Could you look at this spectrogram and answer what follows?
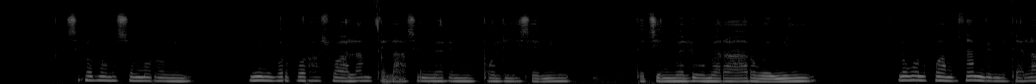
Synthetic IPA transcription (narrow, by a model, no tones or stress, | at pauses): sipamanasemoɾomi | minboɾpo̞ɾhasualamte̞̰la̰sinme̞ɾimupolise̞mite̞t͡ʃinmelumeɾaɾoemi | loŋonkuamasambemitela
